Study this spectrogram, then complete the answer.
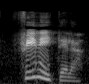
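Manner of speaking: a sharp, loud shout to stop the whistling. A narrator's reading. Papà Baer silences the boys' whistle with a loud shout. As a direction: bark it out loud, fist on the desk. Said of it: "gridò papà Baer".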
